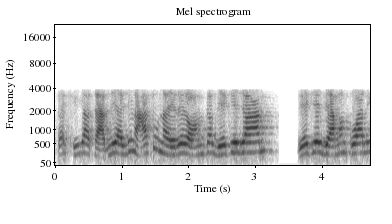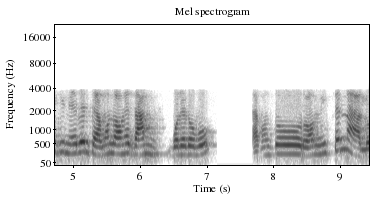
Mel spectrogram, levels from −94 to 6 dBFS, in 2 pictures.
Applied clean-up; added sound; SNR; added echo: none; none; none; none.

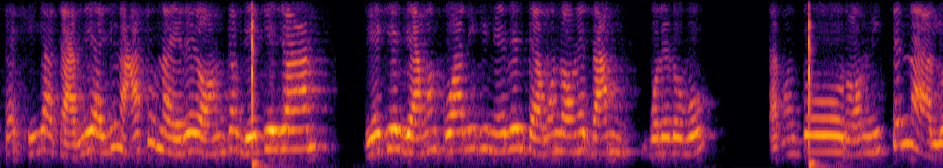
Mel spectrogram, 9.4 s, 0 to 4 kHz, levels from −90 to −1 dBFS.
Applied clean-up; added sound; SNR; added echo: none; Tap / Glass; 9 dB; reverberation time 0.2 s.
